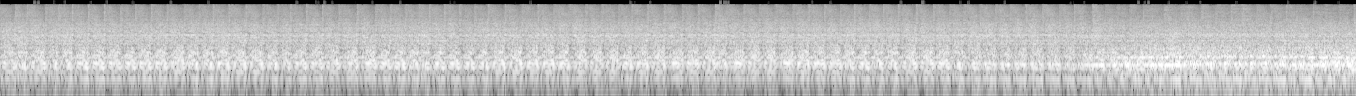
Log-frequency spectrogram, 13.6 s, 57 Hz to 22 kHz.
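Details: 2000 Suzuki RM250 two-stroke (249cc), unrun two years, fresh premix fuel, cleaned carb, good compression: very loud raspy crackle with a sharp blatting edge at fast idle; big split in the expansion chamber, basically straight-piped, needs welding.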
